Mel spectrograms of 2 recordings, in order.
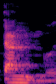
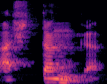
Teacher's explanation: la N gutural, que es la N de tango, de la palabra tango, de la palabra ashtanga, ahí como tragada en la garganta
